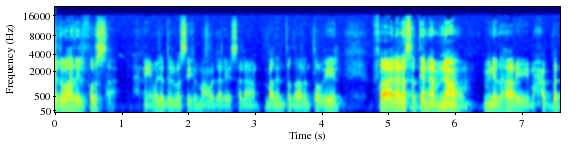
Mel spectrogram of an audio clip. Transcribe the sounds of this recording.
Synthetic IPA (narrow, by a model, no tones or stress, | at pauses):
d̪uɦaːðilfʊɾsˤɑ̰ | jaʕniwad͡ʒad̪ulmasiːħɪlmaʕuːd̪ʕalajhɪsːalaːmbaʕd̪ɪnt̪ɨðˤɑːɾˤnt̪ˤɑwiːl | falanʔɑst̪ɑt̪ˤiːʔanʔamnaʕhʊmːɪnʔɨðˤɦɑːɾimaħabːa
